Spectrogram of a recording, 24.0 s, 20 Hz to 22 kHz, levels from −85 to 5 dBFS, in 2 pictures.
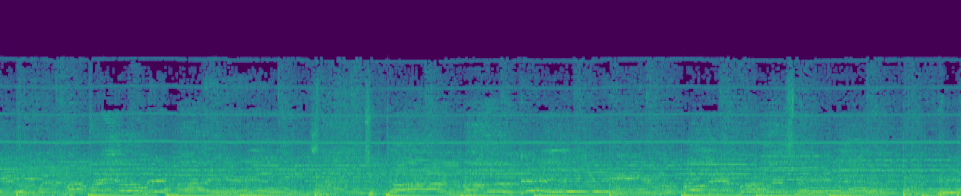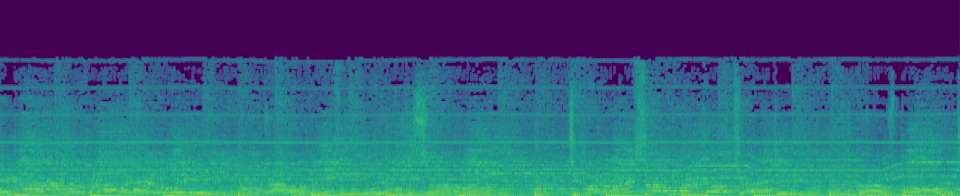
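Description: Switching supply whistle runs from start to end: a switching power supply is running in an audible burst mode or beating with another one, leaving a high tone around 3 kHz that wanders between about 3.0 and 3.1 kHz, sitting roughly 20 dB below the sound.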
